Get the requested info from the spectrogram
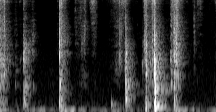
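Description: A tarot deck being shuffled by hand: an uneven run of short, crisp card slaps, about three or four a second.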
